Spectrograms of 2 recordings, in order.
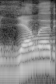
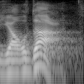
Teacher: the e sound changes to an ah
